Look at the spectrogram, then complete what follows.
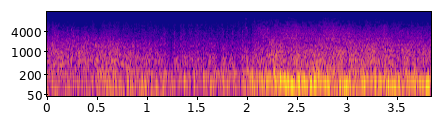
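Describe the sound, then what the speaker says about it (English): Mortar fire in the WW2 real-time strategy game Steel Division 2, a dense rumbling barrage of booms and crackling impacts that swells louder partway through, with no talking. "And here comes the mortar fire."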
